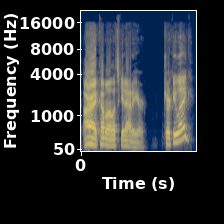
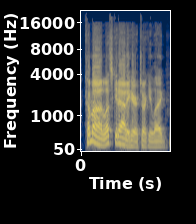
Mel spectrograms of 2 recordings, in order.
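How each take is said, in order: First: Turkey leg is asked as a rising question. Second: Turkey leg falls, said like a name.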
